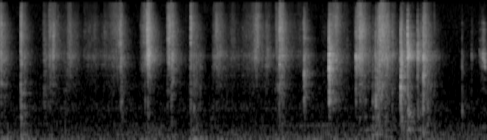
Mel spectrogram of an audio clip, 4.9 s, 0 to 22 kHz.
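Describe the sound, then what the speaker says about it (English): Playing cards slip and flick against a deck in a series of faint, crisp riffling snaps, a few quick bursts spread over several seconds. "And I'm going to let these 2 cards fall out."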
